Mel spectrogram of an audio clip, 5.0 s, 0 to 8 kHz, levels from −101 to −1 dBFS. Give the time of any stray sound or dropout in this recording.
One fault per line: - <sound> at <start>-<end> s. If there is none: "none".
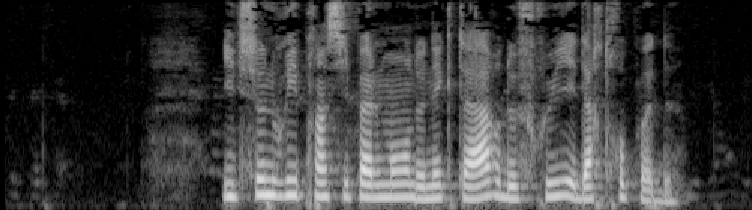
none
